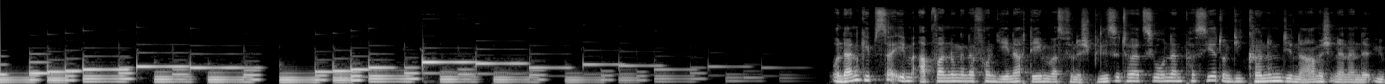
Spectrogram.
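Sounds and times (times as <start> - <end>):
calm video game theme music with bell-like chords and gentle melody: 0.0 - 8.2
speech: 8.4 - 13.8.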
